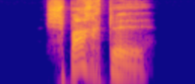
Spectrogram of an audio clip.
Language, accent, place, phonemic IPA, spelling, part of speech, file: German, Germany, Berlin, /ˈʃpaxtəl/, Spachtel, noun, De-Spachtel.ogg
- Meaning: spattle; palette knife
